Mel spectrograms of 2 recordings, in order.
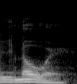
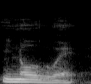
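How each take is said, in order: First: Some vowels in the name are blended together. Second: Every vowel in the name is pronounced separately. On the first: This is how colleagues say it. "most of my colleagues would say Inoue" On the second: This is how a family elder says it. "If my grandfather called me, it would be Inoue. ... all the vowels are pronounced"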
